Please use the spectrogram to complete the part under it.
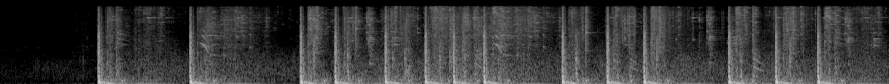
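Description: A gun fires in rapid bursts, loud and close.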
